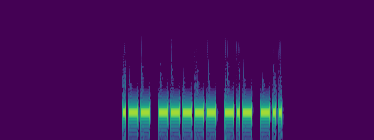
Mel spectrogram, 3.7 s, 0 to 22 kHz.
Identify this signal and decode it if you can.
Morse code, heard as a keyed tone, about 40 wpm, 700 Hz. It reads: W0KD
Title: USA Call Signs - 4 Characters - 4x Character Spacing - 40wpm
